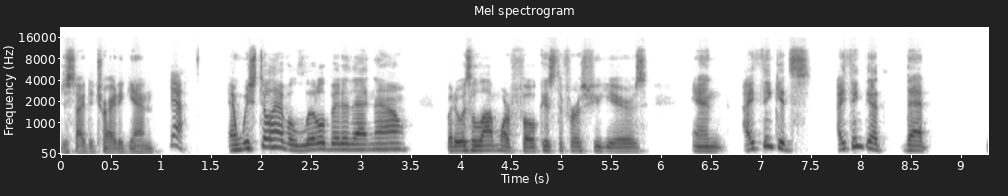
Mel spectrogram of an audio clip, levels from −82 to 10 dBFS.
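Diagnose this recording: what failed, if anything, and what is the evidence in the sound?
Nothing failed here: listening across the whole of the speech, there's no sign of trouble at any stage of the chain, so there's really nothing to diagnose.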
